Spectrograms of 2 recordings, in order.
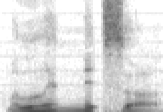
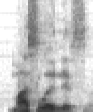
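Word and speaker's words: Масленица: Also, I would like to say Happy Mal- Malinitsa pancake. How do you say it? How do you say it? How do you say it? Maslenitsa.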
